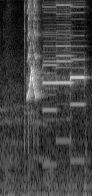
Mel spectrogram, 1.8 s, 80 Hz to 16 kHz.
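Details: Uwinfly DF8 electric bicycle after fitting a replacement horn, switched on for testing: a quick chirp, then a steady high-pitched beep of about a second; the bike powers up normally.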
